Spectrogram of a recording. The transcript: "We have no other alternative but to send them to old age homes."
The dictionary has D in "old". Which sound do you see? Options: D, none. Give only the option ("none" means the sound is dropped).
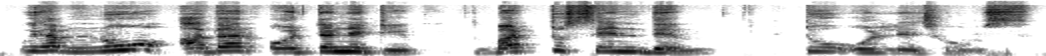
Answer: none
